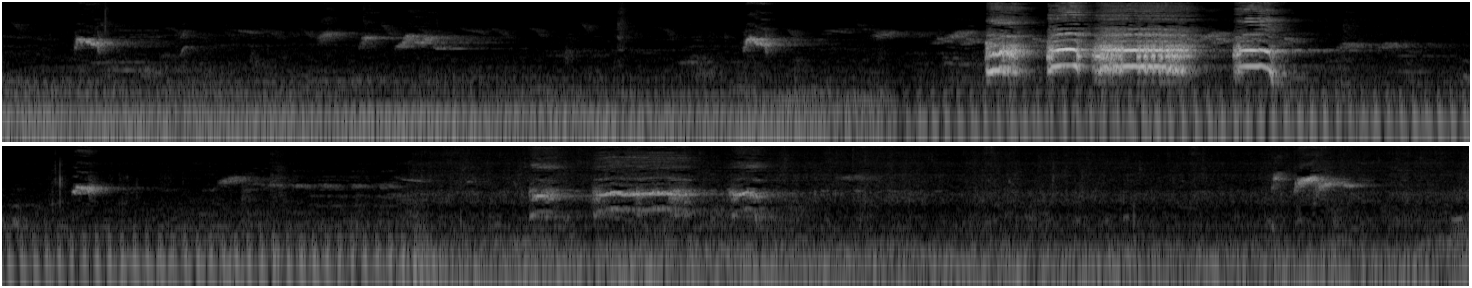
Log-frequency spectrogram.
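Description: Rooster crowing twice: a loud crow about five seconds in and a weaker one about ten seconds in. Short high bird chirps come and go between them.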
